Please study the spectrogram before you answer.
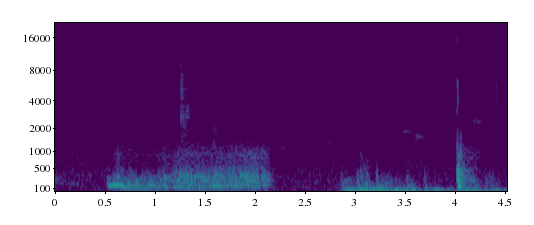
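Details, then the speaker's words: Two long, low rumbling breaths from a sleeping dog in a quiet room: snoring, with barking also mentioned. "I think you guys are listening to Bentley snore. Can you hear him snoring and barking?"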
